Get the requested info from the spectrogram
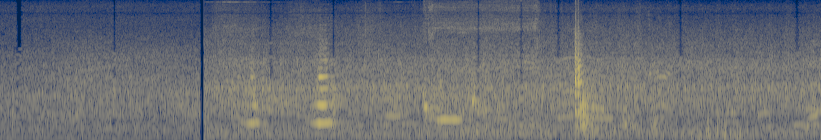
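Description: City street traffic with cars going by, a brief car horn toot about two and a half seconds in, and a sharp knock just after four seconds.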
